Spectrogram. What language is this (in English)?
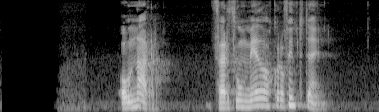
Icelandic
